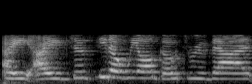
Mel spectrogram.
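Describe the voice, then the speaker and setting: The voice is loud and moves at a moderate pace. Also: woman. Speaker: tarot reader radio host. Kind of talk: call-in radio show. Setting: live radio show with callers. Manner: loud and boisterous.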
